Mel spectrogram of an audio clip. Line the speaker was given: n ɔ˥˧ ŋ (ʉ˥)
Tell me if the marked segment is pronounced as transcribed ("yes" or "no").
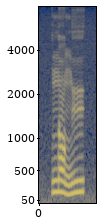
yes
